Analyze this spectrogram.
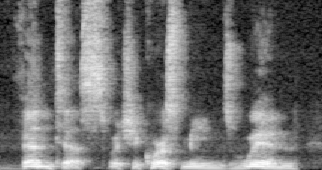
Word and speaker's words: vent: Like, I remember seeing a sign as I was driving in Chile, and it said like ventas, which of course means wind, but in French we pronounce it vent.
